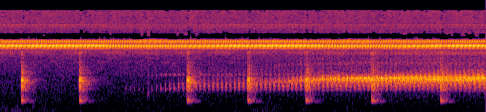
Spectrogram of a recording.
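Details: Frogs and toads calling together in a night chorus: short broadband croaks repeat about every second, then a steady pulsed trill swells and rises slightly, over a constant high insect whine.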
